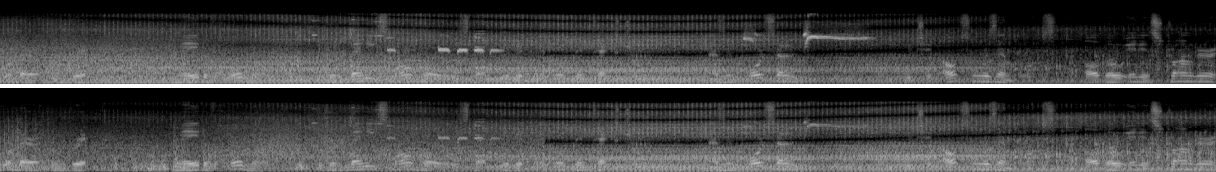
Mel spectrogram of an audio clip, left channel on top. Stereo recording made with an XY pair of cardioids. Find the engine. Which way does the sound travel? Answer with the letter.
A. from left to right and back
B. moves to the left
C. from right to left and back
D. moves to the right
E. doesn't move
D.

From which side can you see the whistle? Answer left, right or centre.
left.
